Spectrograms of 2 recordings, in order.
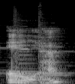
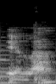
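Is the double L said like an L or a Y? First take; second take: Y; L. First: The double L sounds like a Y. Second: The double L sounds like a plain L. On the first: The speaker calls it right. "Itu adalah" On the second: The speaker calls it wrong. "jangan dibaca"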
